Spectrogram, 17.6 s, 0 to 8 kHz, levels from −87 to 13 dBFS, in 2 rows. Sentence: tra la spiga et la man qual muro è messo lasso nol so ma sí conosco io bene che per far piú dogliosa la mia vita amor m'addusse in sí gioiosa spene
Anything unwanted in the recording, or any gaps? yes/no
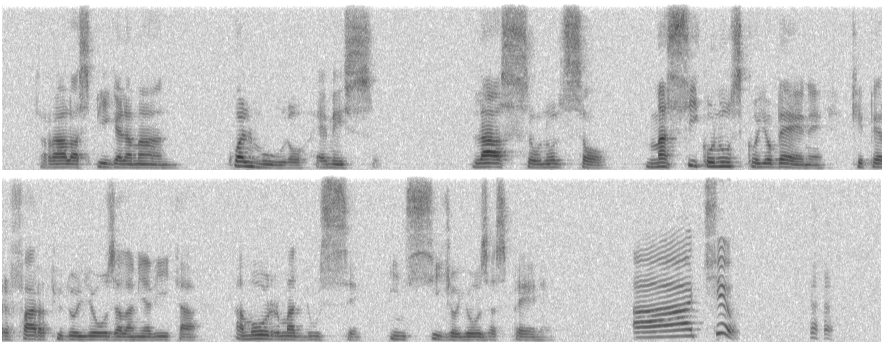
yes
